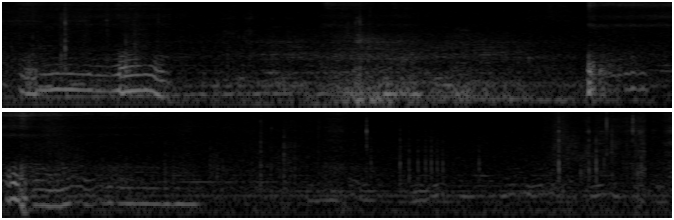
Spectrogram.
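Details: American Pit Bull Terrier asleep and snoring: wavering, whistly nasal tones on each breath, some rising and falling, with a quiet background hiss, scattered clicks and a brief rustle partway through.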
